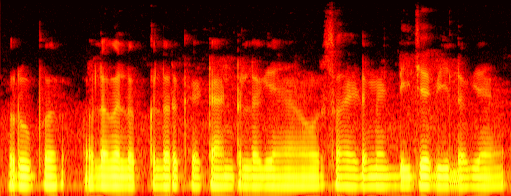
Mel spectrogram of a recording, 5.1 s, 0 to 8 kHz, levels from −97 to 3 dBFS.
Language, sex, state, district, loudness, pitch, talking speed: Hindi, male, Uttar Pradesh, Saharanpur, -17 LUFS, 100 Hz, 175 wpm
